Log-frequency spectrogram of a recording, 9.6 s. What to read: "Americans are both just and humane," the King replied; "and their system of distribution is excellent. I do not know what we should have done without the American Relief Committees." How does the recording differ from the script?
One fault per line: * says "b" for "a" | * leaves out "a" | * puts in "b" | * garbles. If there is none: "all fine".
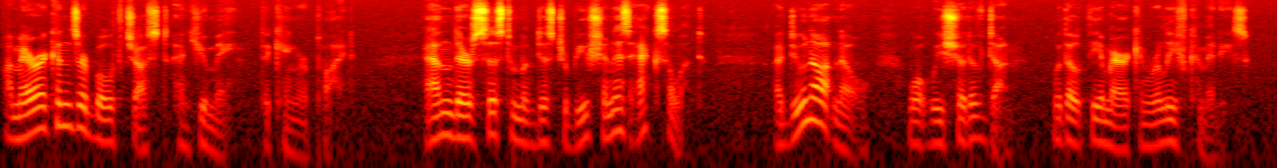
all fine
